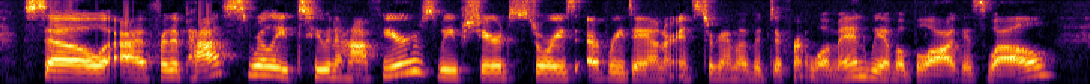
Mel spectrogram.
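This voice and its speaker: Speaking very fast, the talker has an American accent. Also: woman, medium pitch for a woman, ordinary pitch variation, hardly any pauses, very clean recording, silent background. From Texas. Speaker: nonprofit founder. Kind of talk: casual interview chat.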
